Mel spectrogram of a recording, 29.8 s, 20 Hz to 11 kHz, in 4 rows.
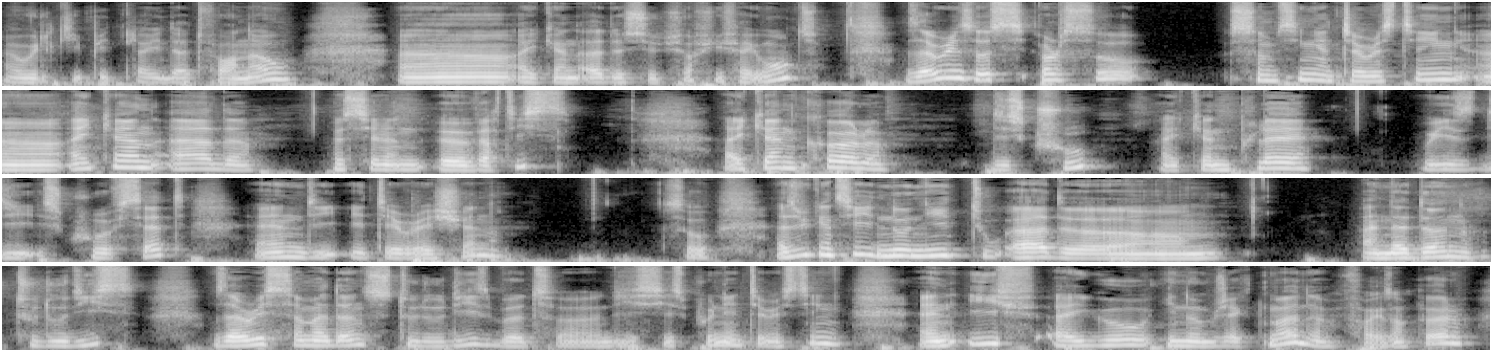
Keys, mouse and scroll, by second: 0.6 shift+middle drag, 1.0 ctrl+middle drag, 1.4-2.4 shift+middle drag, 2.4-3.0 right drag, 3.0-3.4 middle drag, 4.2 q, 11.5 ctrl+shift+q.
